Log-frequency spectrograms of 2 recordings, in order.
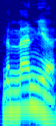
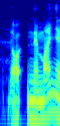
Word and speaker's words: Nemanja: you on the tv it was always nemanja namanya even now with nemanja matic nemanja is right nemanja was wrong the manjo was wrong okay yeah just say it properly for me now nemanja vidic that's how it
